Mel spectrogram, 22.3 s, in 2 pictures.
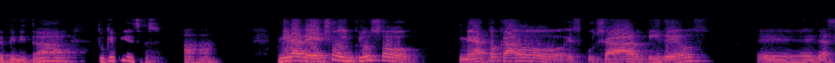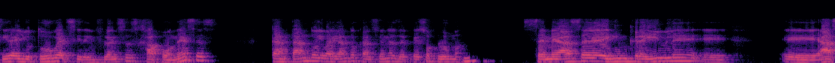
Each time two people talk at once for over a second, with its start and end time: none

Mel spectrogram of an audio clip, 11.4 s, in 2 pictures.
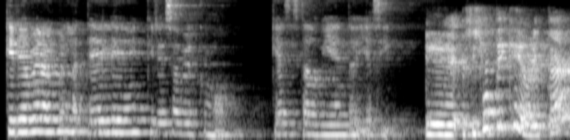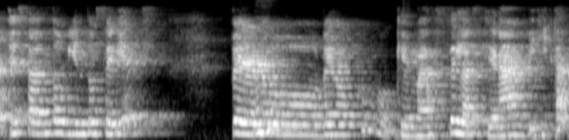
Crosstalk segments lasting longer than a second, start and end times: none

